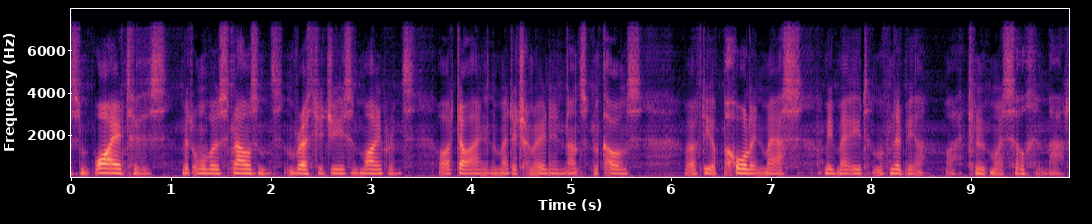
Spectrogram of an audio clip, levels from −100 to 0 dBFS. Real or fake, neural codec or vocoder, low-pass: fake; autoencoder, 22.05 kHz, a latent of 192 numbers a frame, VITS, trained on many speakers; 7.2 kHz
